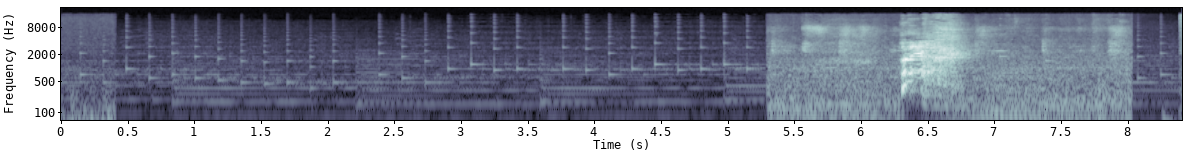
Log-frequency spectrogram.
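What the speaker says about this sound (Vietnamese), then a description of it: "Mãi từ video đầu tiên cho tới bây giờ mới có đoạn hắt xì lại." A single loud, sharp sneeze bursts out after several seconds of soft background music during a holiday glitter-eye makeup session, with the music continuing faintly around it.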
